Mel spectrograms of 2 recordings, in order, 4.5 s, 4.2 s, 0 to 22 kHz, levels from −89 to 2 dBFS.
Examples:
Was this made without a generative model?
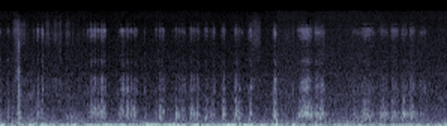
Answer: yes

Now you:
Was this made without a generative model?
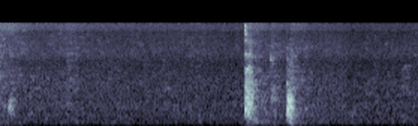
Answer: yes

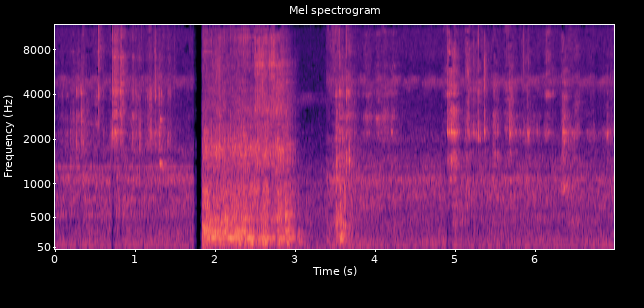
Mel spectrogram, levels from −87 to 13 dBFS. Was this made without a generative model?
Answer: yes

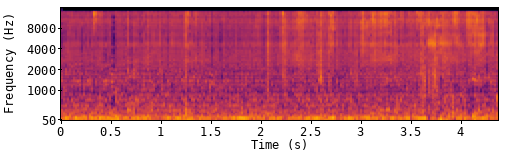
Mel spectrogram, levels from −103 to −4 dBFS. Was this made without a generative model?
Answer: no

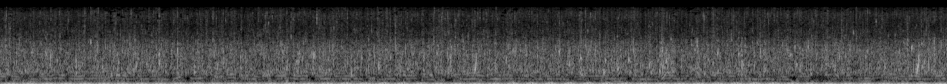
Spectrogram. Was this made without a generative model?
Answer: yes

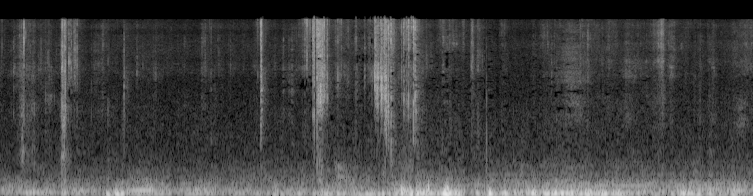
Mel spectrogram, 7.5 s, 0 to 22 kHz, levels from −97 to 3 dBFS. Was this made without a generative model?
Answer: yes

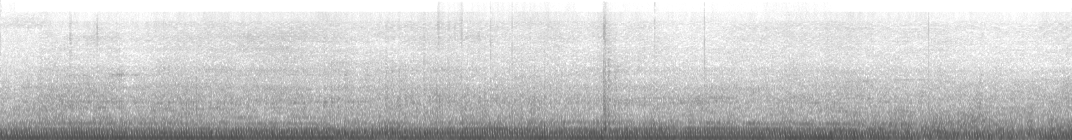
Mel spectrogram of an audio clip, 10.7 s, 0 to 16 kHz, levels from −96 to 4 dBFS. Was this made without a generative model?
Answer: no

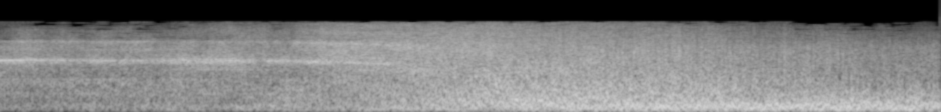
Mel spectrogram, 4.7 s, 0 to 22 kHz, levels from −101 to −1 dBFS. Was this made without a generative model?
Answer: yes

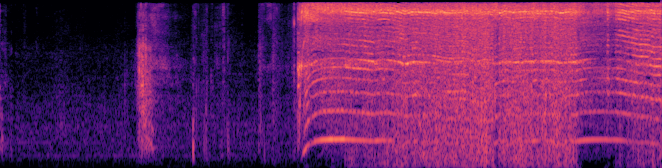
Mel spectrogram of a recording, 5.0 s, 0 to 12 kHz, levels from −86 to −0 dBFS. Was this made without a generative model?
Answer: yes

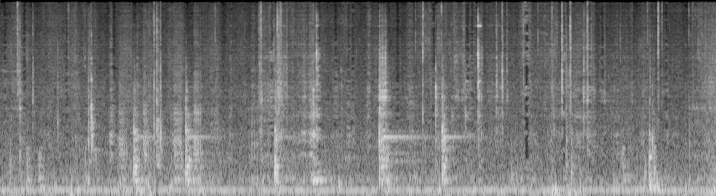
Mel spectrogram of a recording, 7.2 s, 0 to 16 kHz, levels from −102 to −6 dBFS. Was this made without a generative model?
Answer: no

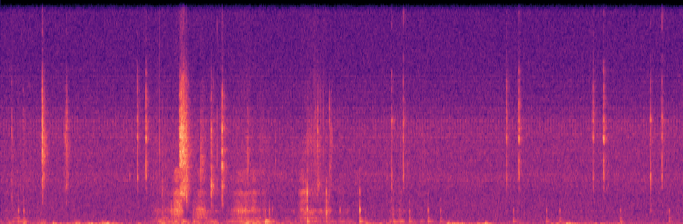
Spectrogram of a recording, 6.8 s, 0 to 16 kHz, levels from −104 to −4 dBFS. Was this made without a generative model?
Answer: no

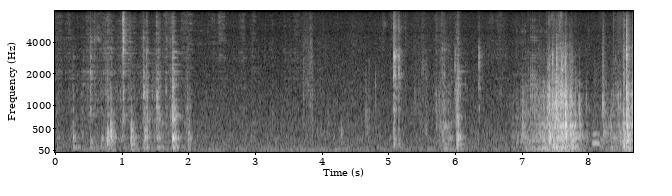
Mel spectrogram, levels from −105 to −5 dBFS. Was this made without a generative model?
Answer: yes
